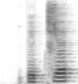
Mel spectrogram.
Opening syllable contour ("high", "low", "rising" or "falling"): low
